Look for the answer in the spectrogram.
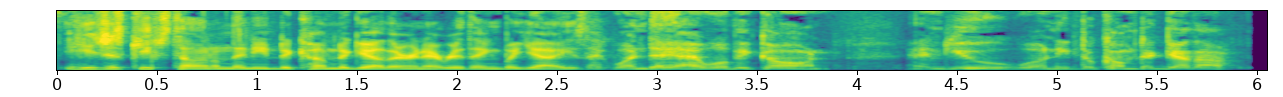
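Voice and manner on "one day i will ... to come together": put-on smoky zen master voice, quieter. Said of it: "Zen master-ish".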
